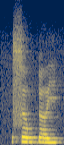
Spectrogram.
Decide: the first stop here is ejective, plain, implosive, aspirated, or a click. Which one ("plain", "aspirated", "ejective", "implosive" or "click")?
implosive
